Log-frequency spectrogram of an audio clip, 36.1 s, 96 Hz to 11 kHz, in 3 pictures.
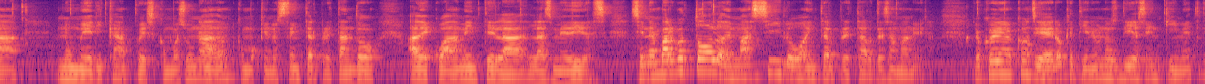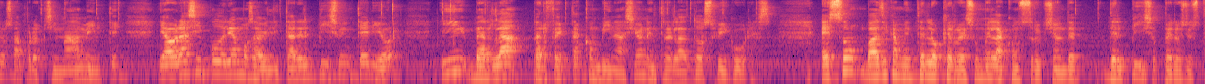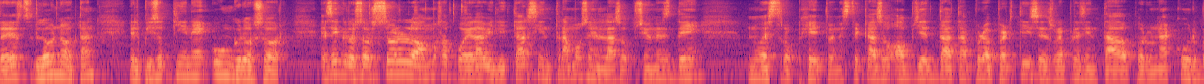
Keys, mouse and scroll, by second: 0.1 click, 0.7 middle click, 1.3 shift+middle drag, 5.2 middle click, 7.0 click, 8.8 middle click, 9.1-9.6 scroll up 2, 9.8-10.2 shift+middle drag, 11.3-12.0 scroll down 2, 11.6-12.0 middle drag, 12.4-12.8 shift+middle drag, 13.0 middle drag, 15.9 click, 16.4 click, 16.9-18.1 middle drag, 18.3-18.6 scroll up 2, 18.7 shift+middle click, 19.3 shift+middle click, 22.8 shift+middle click, 23.5 middle click, 23.9-24.4 scroll up 3, 24.4 shift+middle click, 24.8-25.4 shift+scroll up 3, 27.8 click, 28.6 click.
